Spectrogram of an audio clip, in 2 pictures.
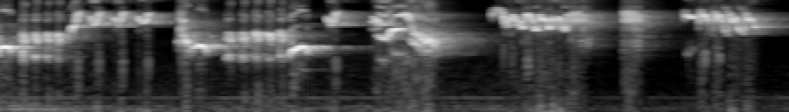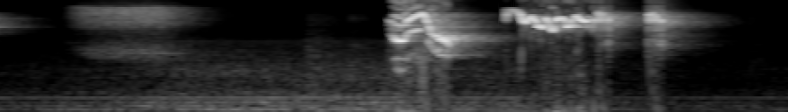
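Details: Orange-headed thrush, anis merah, singing raja teler: long, dense runs of high, bright whistles and warbling trills, almost without a break. A short, hissing, softer passage comes midway, then the rich warbling resumes.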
